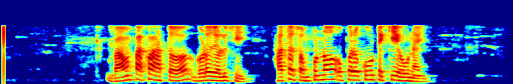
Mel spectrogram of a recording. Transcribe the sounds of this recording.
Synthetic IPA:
bamɔpakʰɔɦat̪ɔɡɔɽɔd͡ʒɔlut͡ʃʰi | hat̪ɔsɔmpuɾɳɔupɔɾɔkuʈekeɦownaɦĩ

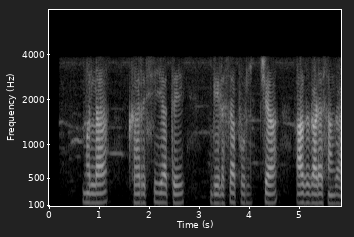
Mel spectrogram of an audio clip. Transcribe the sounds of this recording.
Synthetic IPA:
məlakʰəɾɕijat̪e | belsapuɾt͡ɕaː | ɡɡaɽjasaŋɡa

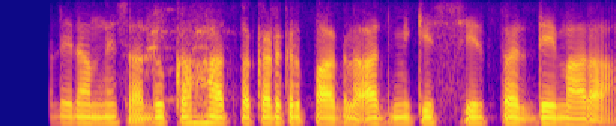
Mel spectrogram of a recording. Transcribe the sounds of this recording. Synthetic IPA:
aːleɾaːmnesa̰ːd̪ukaɦaːt̪̚pɐkəɽkəɾpaːɡəla̰ːd̪mikesɪɾpəɾd̪emaːɾʔa̰ː

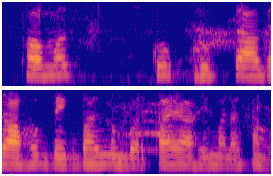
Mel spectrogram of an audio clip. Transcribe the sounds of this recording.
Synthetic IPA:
t̪ʰɔməs | kukɡuk̚t͡saɡɾaɦəkd̪ekʰbʱalnəmbəɾkajaɦeməlasãŋɡa

